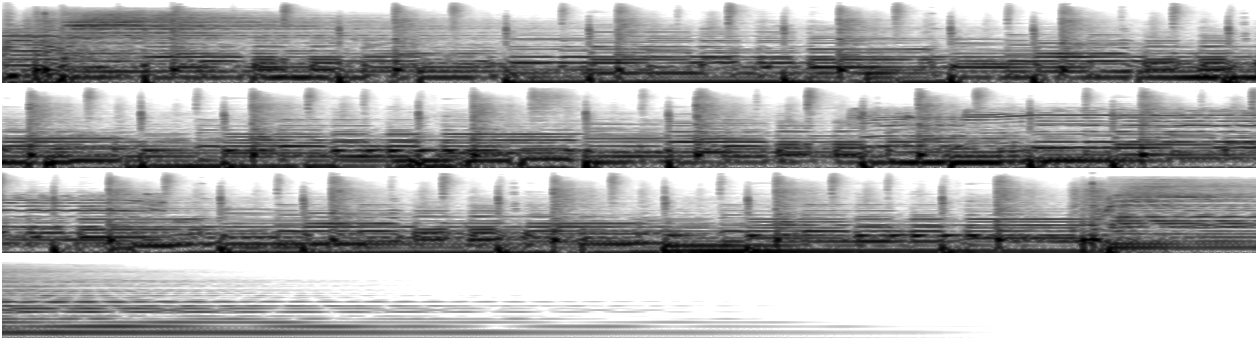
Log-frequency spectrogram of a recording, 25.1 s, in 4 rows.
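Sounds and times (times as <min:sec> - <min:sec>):
rock groove: 0:00.0 - 0:19.8.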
